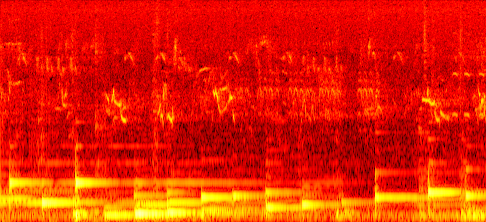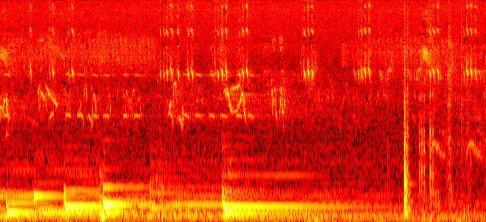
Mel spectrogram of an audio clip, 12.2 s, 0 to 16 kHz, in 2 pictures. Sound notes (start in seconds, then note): 0.1 piano music continues; 4.2 insects chirping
